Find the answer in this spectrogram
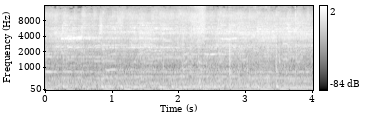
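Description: Music playing on the vehicle's stereo, heard inside the cabin at a moderate, steady level.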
